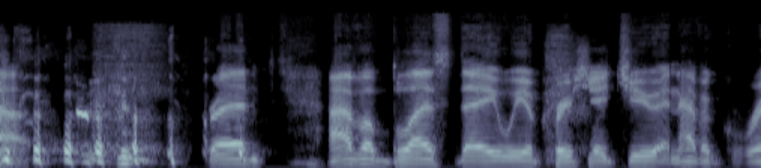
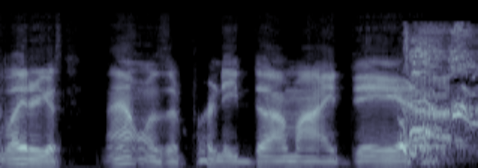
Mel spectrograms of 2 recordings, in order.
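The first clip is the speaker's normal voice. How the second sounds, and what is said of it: Imitates another person's voice. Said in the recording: “spot on impersonation of John.”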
